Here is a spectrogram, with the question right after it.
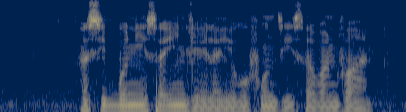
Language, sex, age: Swati, male, 24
